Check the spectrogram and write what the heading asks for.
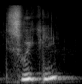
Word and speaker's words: Swikly: Si on veut aller plus loin sur ça, on peut s'adosser de certaines solutions qui existent comme Sweekly, c'est une solution de caution. – Sweekly ? – Voilà, c'est ça. Et ça s'écrit S-W-I-K-L-Y. Mm-hmm.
